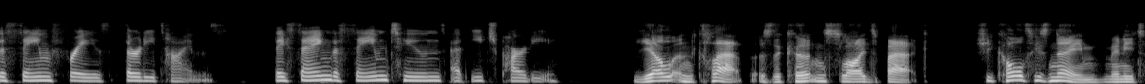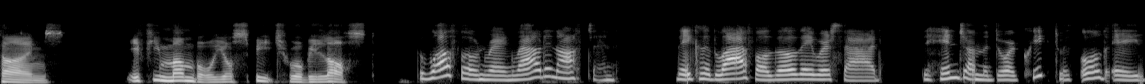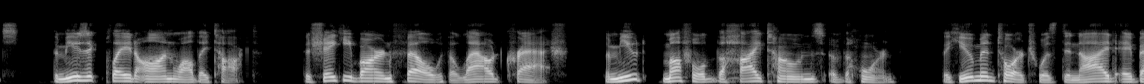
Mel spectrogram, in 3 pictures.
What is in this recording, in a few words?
Sony WH-CH720N Ideal microphone sample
